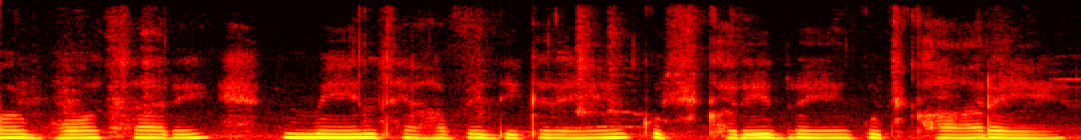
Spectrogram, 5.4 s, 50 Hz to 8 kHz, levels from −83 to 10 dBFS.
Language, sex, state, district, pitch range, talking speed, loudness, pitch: Hindi, female, Haryana, Rohtak, 195-210 Hz, 175 wpm, -15 LUFS, 205 Hz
